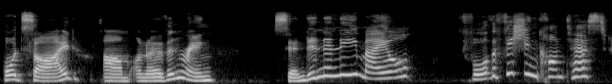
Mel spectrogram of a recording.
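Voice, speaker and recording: A woman co-hosting a gaming podcast, calmly walking listeners through contest details. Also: high-pitched. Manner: unhurried, explains contest details step by step. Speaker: co-host. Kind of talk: casual podcast chat.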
